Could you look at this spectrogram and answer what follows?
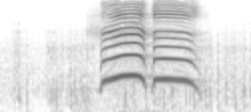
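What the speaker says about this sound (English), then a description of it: "Alan, who's squeaking in only toy squeaks" A single bright toy squeak, split into two quick high-pitched tones with a tiny gap between them, loud and close over a quiet background.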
